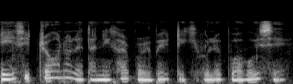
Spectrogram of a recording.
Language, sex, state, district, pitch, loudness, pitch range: Assamese, female, Assam, Sonitpur, 220 Hz, -16 LUFS, 210-235 Hz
